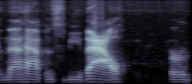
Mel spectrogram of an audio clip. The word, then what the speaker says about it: Vel: that happens to be Val. Or Vel. I think it's Vel, actually, because it's spelled V-E-L, but I swear they call her Val.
